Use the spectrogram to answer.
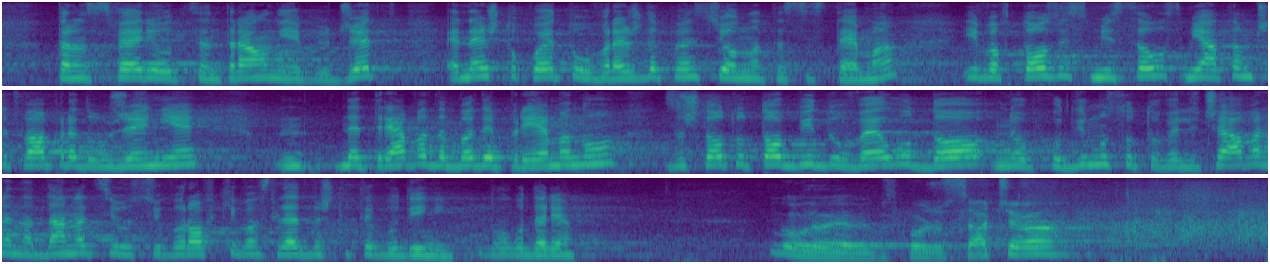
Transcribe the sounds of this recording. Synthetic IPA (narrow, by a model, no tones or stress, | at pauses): t̪ɾɐnsfɛɾiot̪t̪sɛnt̪ɾalˠnijəbjud͡ʒɛt̪ | ɛnɛʃt̪okoɛt̪oːvɾɛʒd̪əpɛnsiɔnːət̪əsist̪ɛmə | ivɐft̪ɔzismisəlˠsmʲjat̪əmt͡ʃɛt̪ovapɾɛd̪lˠoʒɛniɛ | nɛt̪ɾʲabvəd̪ɐbɤd̪ɛpɾiɛmɐno | zɐʃt̪ɔt̪ot̪ɔbid̪ovɛlˠod̪onɛopxod̪imost̪ot̪ʊvɛlit͡ʃavɐnɛnɐd̪anət̪siosiɡʊɾɔfk̟ivɐfslɛd̪vəʃt̪it̪ɛɡod̪iniblˠɐɡod̪ɐɾʲə | blˠɐɡod̪ɐɾʲəviɡospɔʒosat͡ʃɛvɐ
